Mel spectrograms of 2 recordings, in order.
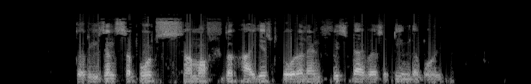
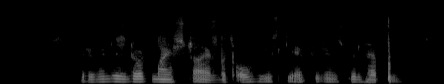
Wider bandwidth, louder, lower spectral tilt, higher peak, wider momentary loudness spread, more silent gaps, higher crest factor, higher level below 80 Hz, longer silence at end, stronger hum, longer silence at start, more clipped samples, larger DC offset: about the same, 11.5 kHz vs 10.5 kHz; first, -24 LUFS vs -44 LUFS; second, -3.5 dB/octave vs -5.5 dB/octave; first, -4 dBFS vs -24 dBFS; second, 7 LU vs 10 LU; neither; about the same, 22 dB vs 22 dB; first, -50 dBFS vs -82 dBFS; first, 0.8 s vs 0.45 s; neither; first, 0.75 s vs 0.55 s; neither; neither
